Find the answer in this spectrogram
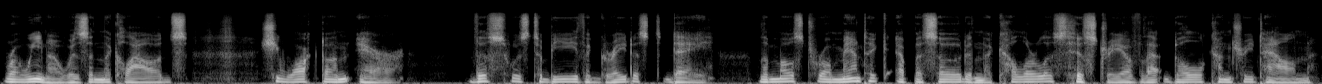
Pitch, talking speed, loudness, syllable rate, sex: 105 Hz, 130 wpm, -20 LUFS, 3.9 syllables/s, male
